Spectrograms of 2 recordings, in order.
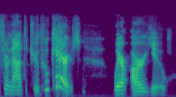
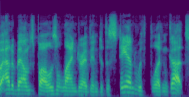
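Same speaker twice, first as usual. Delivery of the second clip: normal talking voice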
